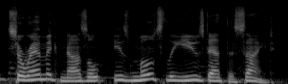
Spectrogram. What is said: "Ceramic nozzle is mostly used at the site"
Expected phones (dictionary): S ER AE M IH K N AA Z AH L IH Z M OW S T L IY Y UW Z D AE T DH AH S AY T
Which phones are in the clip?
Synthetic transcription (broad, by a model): S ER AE M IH K N AA Z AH L IH Z M OW S T L IY Y UW Z D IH T DH AH S AY T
